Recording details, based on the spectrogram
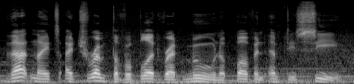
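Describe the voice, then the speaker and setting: A man's voice: medium pitch, moderate pace. A man reading scripted first-person fiction as an audiobook narrator. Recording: narration over prominent music.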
